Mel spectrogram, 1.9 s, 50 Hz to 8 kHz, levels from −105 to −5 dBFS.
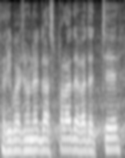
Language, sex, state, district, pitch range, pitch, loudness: Bengali, male, Assam, Hailakandi, 150-160 Hz, 155 Hz, -12 LUFS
